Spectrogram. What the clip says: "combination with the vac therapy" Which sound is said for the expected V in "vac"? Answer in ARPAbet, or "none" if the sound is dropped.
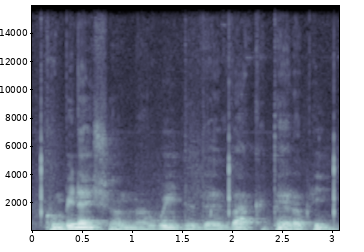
V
